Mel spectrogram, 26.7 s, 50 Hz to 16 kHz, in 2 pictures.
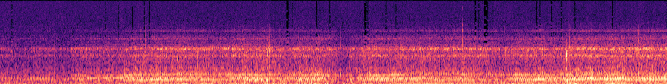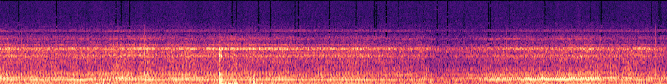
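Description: AKT 250 adventure motorcycle's engine running as it rides a rough gravel track, its level swelling and easing with the throttle. A single sharp knock stands out about two-thirds of the way through.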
